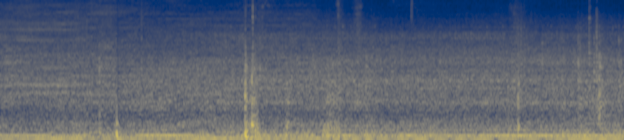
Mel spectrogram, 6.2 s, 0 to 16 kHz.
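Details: 2024 CAT 289D3 skid steer diesel with earlier crank-no-start, after electric lift pump refilled the fuel system: catches and settles into a steady, deep, even idle with no misses or knocks; running healthy.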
